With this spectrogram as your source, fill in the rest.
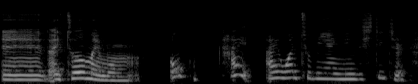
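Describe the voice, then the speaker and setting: The speaker has a Spanish accent and a lively, varied intonation. The pace is fairly slow. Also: woman. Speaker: English teacher. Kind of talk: casual storytelling vlog. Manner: halting, unscripted with fillers.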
